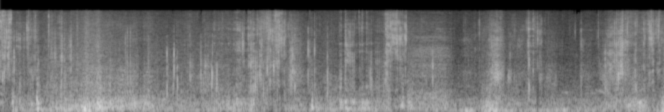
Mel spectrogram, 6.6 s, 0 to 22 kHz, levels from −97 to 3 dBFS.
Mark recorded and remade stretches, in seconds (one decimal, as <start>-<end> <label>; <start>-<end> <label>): 0.0-6.6 recorded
